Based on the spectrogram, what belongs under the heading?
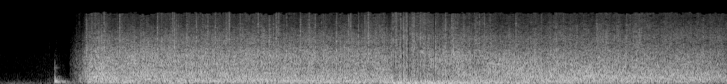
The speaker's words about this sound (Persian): انفجار روز سه‌شنبه در بیروت، پایتخت لبنان، همچنین هزاران زخمی بر جای گذاشته و باعث تخریب ده‌ها واحد مسکونی شده است.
